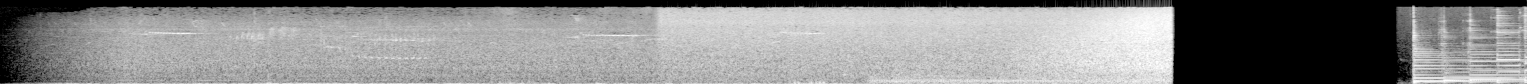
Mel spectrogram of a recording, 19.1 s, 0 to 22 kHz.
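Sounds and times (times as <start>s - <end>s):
wind: 0.0s - 14.7s
surf: 10.8s - 14.7s.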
